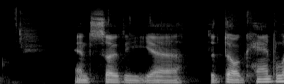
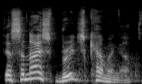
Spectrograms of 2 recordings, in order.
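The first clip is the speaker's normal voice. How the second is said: Francesco's eager voice; 9 semitones higher, 5 dB louder than usual. Acted. Francesco keeps touting the route.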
